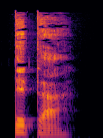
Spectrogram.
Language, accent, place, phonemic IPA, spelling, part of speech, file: German, Germany, Berlin, /ˈbɪ.tɐ/, bitter, adjective / adverb, De-bitter.ogg
- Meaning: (adjective) 1. bitter (having a bitter taste) 2. bitter, disappointing, awful 3. bitter, embittered (resentful and negative as a result of bad experiences); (adverb) bitterly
